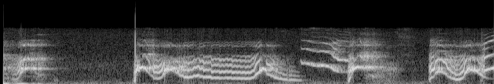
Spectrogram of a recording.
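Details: A dachshund gives a spontaneous drawn-out howl, its voice wavering and bending in pitch like a yodel, in several long bursts separated by brief breaths, with a sharper cry near the end; a second dachshund howls from another room.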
